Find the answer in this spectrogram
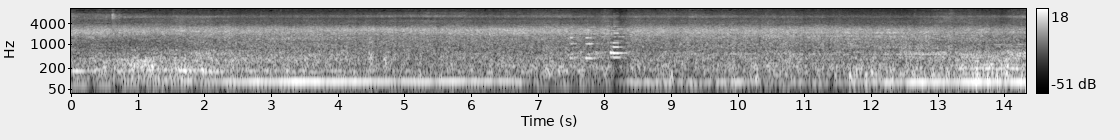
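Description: Heavy tropical rain pouring steadily, with the low engine rumble of a truck and cars driving through it on the wet road, growing near the end. A brief toot sounds about eight seconds in.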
